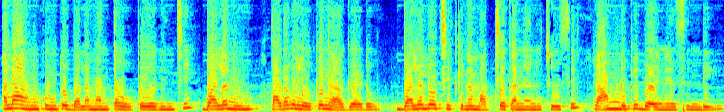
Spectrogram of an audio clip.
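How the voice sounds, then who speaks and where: A woman's voice: on the high side, fairly even intonation, moderate pace, a little mellow, soft background music, rough recording. A woman narrating a scripted moral story as its storyteller.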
